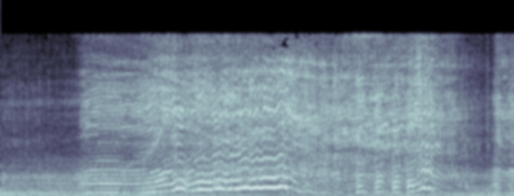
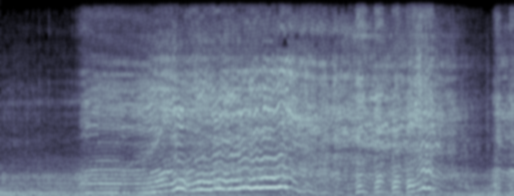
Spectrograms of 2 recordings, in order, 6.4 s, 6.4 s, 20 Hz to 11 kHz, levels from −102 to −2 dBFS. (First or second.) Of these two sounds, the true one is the first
